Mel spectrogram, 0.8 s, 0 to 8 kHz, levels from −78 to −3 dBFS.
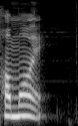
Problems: none marked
